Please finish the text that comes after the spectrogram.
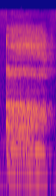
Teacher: Breathy voice, long, low back, unrounded vowel with advanced tongue root.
